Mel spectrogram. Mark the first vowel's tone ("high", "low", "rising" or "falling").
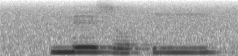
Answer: high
